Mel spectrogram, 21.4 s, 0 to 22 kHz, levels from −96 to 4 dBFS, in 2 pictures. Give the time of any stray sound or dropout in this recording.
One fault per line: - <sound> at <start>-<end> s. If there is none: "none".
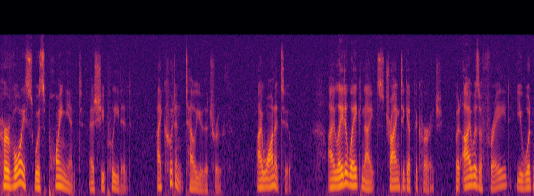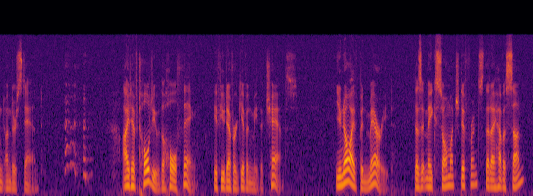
- laugh at 12.0-12.6 s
